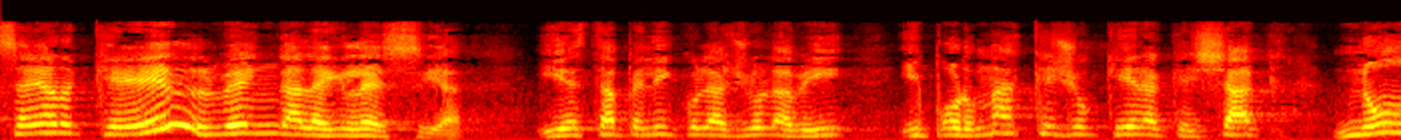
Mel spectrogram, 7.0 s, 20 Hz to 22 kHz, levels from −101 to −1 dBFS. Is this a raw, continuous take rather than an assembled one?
yes; 0 cuts

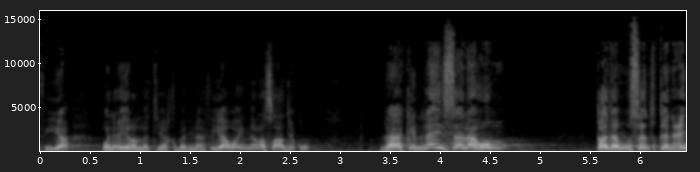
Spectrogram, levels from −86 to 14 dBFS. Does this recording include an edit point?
no; 0 cuts

